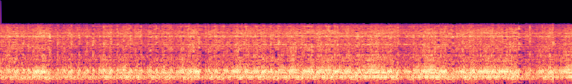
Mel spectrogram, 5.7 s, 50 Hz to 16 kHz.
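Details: Husqvarna 142 40cc chainsaw, long unused, after repair and carb tune-up while warm: steady clean high-rev scream at even speed without surging or four-stroking; low-speed adjuster untouched, seemed not needed; normal high-speed running.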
